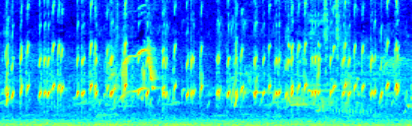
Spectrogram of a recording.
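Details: Stimulation song of a European goldfinch: a busy, liquid twitter of rapid high chirps, tinkling notes and brief buzzy slurs, delivered in an unbroken stream with short clustered bursts.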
